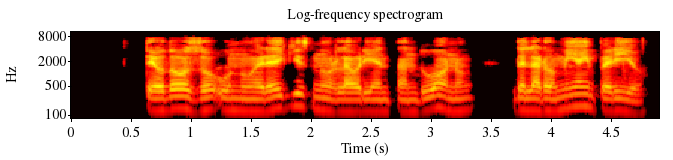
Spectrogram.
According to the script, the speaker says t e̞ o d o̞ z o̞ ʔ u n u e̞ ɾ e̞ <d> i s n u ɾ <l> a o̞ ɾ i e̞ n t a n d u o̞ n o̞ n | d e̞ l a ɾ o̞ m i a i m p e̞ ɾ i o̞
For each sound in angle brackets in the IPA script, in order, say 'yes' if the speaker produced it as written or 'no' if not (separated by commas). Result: no, yes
